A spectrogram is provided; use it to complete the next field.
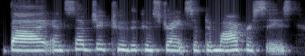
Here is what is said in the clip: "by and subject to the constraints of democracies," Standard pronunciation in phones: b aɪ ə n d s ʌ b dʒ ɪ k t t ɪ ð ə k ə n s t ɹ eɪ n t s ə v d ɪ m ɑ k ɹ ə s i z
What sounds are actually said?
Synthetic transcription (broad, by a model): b aɪ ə n s ʌ b dʒ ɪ k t t ɪ ð ə k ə n s t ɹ eɪ n t s ə v d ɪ m ɑ k ɹ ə s i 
